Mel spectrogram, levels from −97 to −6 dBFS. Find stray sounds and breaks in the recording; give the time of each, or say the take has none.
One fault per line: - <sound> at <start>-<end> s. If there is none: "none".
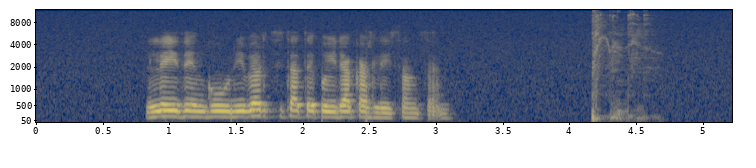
- thud at 4.2-4.7 s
